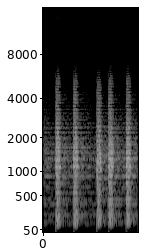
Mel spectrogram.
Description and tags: Synth sound with reverb.
epic, one-shot, synth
